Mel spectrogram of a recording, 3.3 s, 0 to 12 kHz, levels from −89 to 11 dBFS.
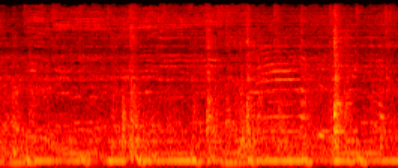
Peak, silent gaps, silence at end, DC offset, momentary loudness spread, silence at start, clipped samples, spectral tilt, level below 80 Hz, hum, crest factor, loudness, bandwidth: -10 dBFS; none; 0 s; under 0.1%; 6 LU; 0 s; under 0.1%; -4 dB/octave; -52 dBFS; none; 22 dB; -33 LUFS; 11.5 kHz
